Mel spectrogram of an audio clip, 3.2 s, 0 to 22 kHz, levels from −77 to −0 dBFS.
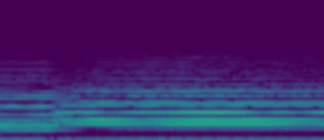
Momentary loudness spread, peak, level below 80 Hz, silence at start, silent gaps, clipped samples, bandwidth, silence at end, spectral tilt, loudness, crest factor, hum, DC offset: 9 LU; -18 dBFS; -74 dBFS; 0 s; none; under 0.1%; 7.2 kHz; 0 s; -6 dB/octave; -31 LUFS; 12 dB; none; 0.2%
